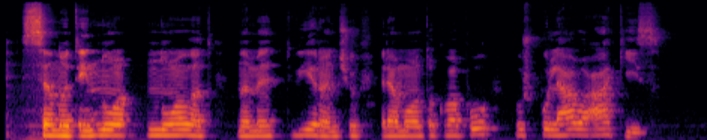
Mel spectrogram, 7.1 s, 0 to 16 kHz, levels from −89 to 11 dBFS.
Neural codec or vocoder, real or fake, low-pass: none; real; 14.4 kHz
